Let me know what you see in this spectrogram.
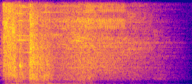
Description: Garage Door Open; Gameplay; Warframe; Venus Open World

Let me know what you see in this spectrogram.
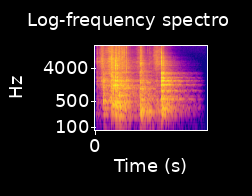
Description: Box Of Trash Rustle

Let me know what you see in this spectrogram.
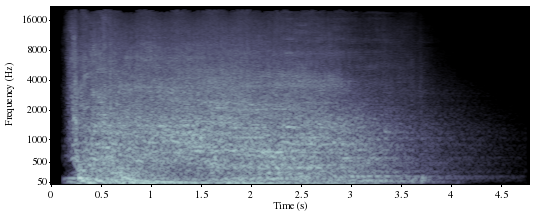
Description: Proto Infested Babau Spawn, Vocals

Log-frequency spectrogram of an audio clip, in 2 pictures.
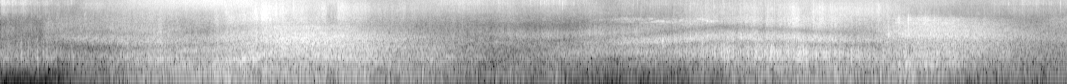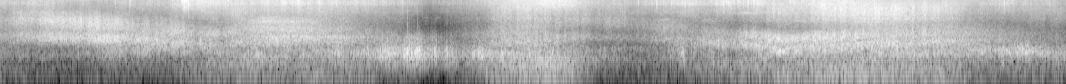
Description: Infested Eris Exterior Wind Rough Loop; Warframe; Ambience; Amb Loops Exterior

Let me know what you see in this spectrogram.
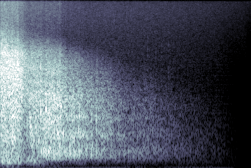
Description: Spark Rifle Shot End; Warframe; Grineer

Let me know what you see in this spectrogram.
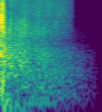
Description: Water Sprayer Mech; Warframe; Weapons

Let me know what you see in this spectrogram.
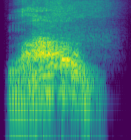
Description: Feral Vocal Attack Short A; Warframe; Catbrow

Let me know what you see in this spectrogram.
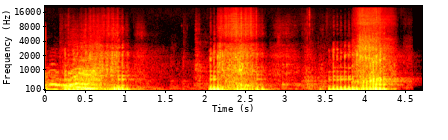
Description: Wolf Idle Trapped Groan; Animals; Vocals

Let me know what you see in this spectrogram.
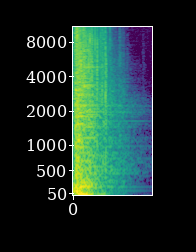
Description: Sphere Polearm Medium Impact Flesh Armour Hollow

